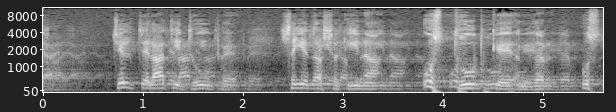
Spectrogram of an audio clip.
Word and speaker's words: سکینہ: جگر شہزادی سیدہ سکینہ، اصل نام ان کا عربی وزن میں سکینہ ہے، عرف عام میں سکینہ چلتا ہے، مگر اصل لفظ سکینہ۔ سیدہ میں عرف عام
